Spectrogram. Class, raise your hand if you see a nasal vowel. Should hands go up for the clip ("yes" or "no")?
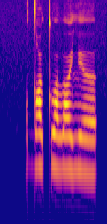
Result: no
